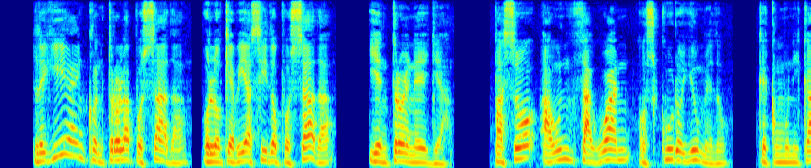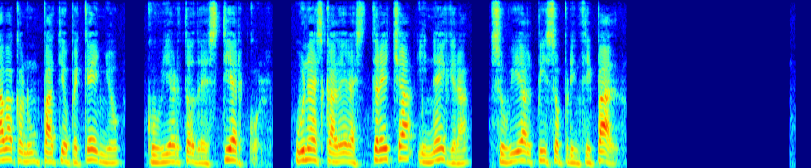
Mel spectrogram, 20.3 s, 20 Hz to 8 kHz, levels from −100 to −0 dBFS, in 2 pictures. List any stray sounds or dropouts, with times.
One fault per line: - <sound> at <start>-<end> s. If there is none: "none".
none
